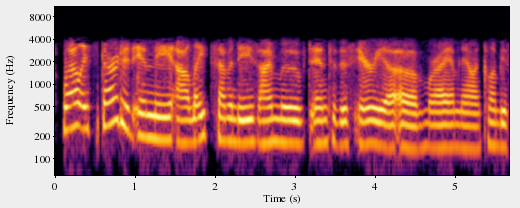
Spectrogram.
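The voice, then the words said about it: Southern US accent. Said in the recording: “a great southern accent”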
